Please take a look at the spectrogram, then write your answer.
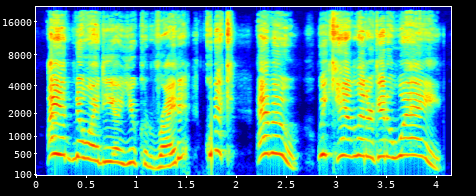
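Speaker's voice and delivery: high, rising call to action; urgent shout. A narrator's reading. Tsukasa urging Emu to chase Nene, urgent shout. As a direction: raise the pitch and rally your partner. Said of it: "Tsukasa shouts".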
